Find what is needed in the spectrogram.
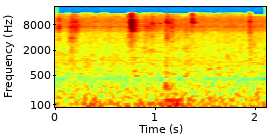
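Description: A low steady rumble with a few faint, short clicks.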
